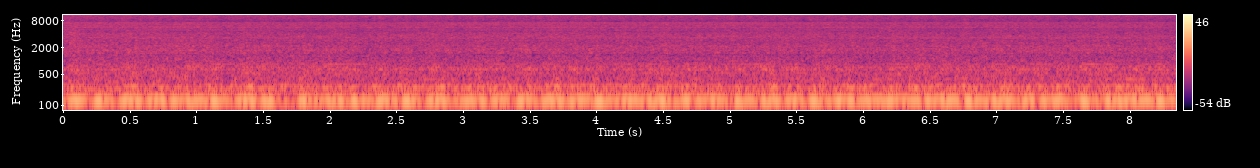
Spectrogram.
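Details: Rebuilt Rochester Quadrajet 7029202 from a 1969 Corvette (ethanol-damaged fuel bowl cleaned up), first start after rebuild: smooth low rumble holding a steady idle with no hunting, popping or misfire; normal idle.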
